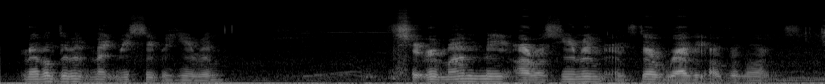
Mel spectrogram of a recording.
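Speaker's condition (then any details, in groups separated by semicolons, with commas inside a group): Duchenne muscular dystrophy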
